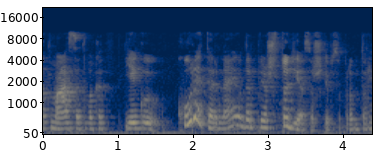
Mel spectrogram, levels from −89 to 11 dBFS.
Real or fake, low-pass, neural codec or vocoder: real; 9.9 kHz; none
